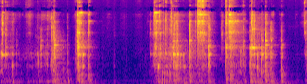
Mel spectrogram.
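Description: Ratchet wrench cranking a nut on a bolt to reset a brake caliper, close rapid clicking bursts separated by a brief pause.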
